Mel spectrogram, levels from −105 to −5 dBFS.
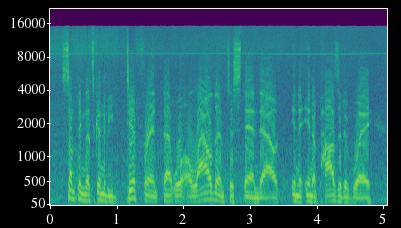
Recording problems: distortion; heavy; 14% of the sound clipped
hiss; noticeable; throughout; 15 dB below the speech
high-pitched whine; faint; throughout; 8.5 kHz, 20 dB below the speech

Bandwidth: 15 kHz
